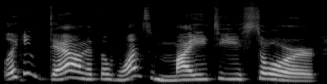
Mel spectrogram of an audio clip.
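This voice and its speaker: A woman's voice: high voice, sing-song, takes it slowly, fairly bright tone, no echo, studio quality, exaggerated voice. A woman voicing a ditzy young Valley Girl mourning at a grave, drawling and sing-song. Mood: mock-mournful.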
